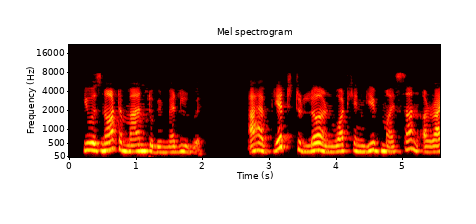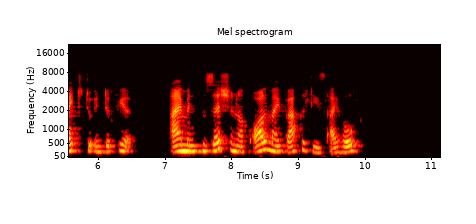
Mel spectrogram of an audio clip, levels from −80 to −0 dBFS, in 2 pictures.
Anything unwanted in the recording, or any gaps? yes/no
no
